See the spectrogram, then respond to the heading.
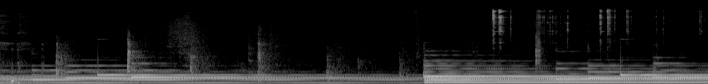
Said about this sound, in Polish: To są takie klucze znalezione, całe pęcze kluczy. A w ogóle kluczy to ja mam dużo w pracowni, bo ja lubię klucze.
